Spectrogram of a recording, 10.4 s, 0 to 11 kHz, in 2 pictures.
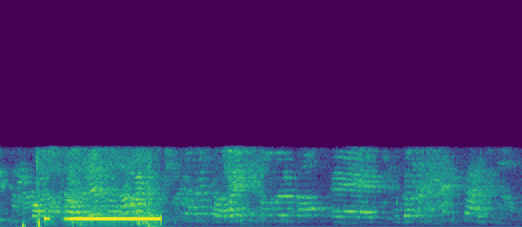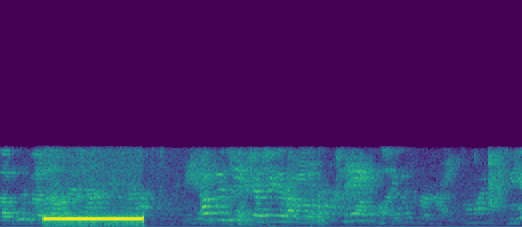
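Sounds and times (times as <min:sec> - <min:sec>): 
people talking: 0:00.0 - 0:10.4
telephone line tone after a dropped call: 0:00.4 - 0:01.6, 0:05.6 - 0:06.7.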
